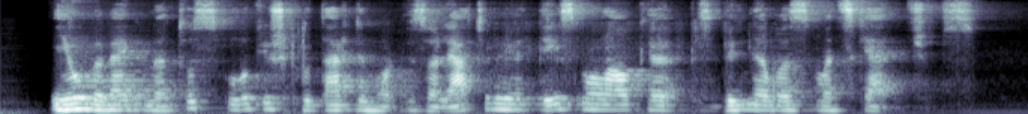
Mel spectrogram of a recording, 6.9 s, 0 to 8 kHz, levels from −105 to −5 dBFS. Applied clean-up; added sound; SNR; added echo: neural mask model DeepFilterNet 3.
